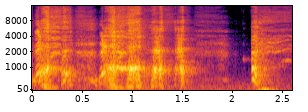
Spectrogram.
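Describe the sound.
A voice imitates the harsh, hacking cough of someone who inhaled from a bong: a run of loud, raspy bursts, then a short pause and one final forceful hack, with a laughing edge.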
